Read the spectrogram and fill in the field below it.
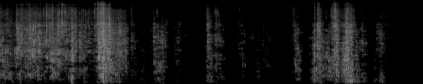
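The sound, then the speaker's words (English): A plastic grocery bag holding gifts crinkles and rustles as the gifts are unwrapped, in irregular bursts, with a loud crackling stretch near the start and another toward the end, separated by brief quieter pauses. “all inside of a, uh, a, uh, a, a grocery bag, plastic bag.”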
